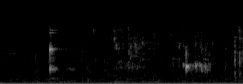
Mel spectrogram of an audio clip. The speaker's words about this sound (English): Would you pour me a glass of water? There's a carafe here on the table.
